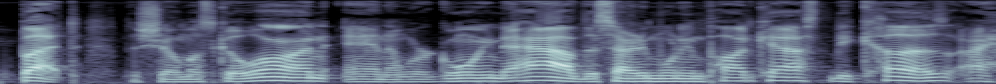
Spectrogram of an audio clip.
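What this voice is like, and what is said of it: Scratchy, slightly sick voice. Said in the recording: “the scratchiness in my voice ... a little bit under the weather”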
